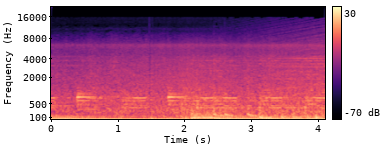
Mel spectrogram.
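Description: Whitewater rapids rushing around an inflatable raft, a loud steady noise with a heavy low rumble, under background music.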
